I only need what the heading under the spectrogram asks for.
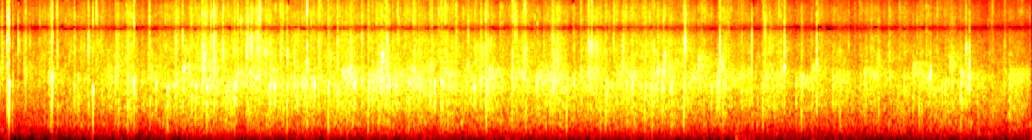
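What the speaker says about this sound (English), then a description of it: "let's give him a round of applause" An audience at a Pride and Prejudice stage production applauds its director, loud, sustained clapping from a full room that holds a steady level for several seconds without speech.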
